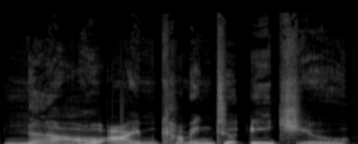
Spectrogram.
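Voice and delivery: slow, drawn-out troll roar; big slow ogre-like growl. A narrator's reading. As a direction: stretch the words out like a menacing troll. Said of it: "roared the troll".

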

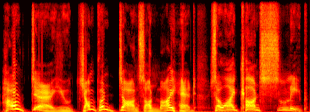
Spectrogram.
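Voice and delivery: slow, emphatic lion growl, rising in pitch; outraged big lion, stretching each word; angry King Lion. A narrator's reading. Lion scolding the mouse for dancing on his head, angry growl. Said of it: "King Lion said".

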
